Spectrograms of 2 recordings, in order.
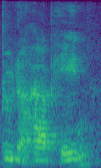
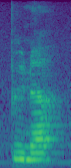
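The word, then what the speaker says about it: Bunnahabhain: this one's a classic it's not buna happen it's buna this one is um mouth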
